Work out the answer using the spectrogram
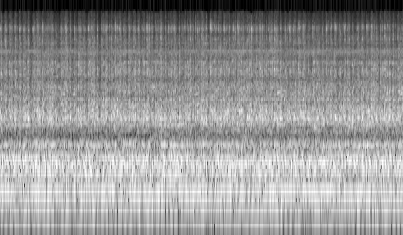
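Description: Pontiac Trans Am's engine idling steadily, a low even drone with no revving.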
